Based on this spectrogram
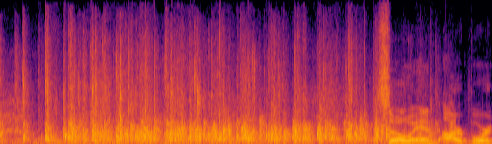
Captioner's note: applause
